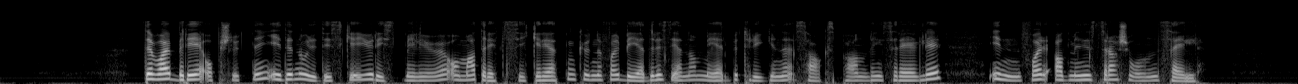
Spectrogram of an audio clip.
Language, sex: Norwegian, female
